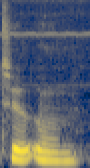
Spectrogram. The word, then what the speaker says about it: tuum: But yeah, you say it quickly, it sounds like they run together, tuum. It sounds like it's just one syllable. But it's actually two, right? Tuum.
